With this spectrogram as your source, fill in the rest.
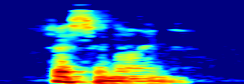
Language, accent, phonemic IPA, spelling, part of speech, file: English, Southern England, /ˈfɛsənʌɪn/, fescennine, adjective, LL-Q1860 (eng)-fescennine.wav
- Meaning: Obscene or scurrilous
